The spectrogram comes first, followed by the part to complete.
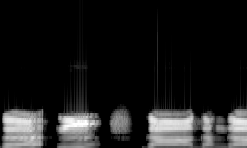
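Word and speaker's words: गंगा: மெய் எழுத்தா for example ஆ ன்னு முடியாம ங் அப்படின்ற உச்சரிப்பை நாம இந்த இடத்துல கொடுக்கணும் புரியுதுங்களா எங்க இந்த புள்ளிக்கு அந்த உச்சரிப்பு கொடுக்கணும் க ங் கங்கா அதே மாதிரி இங்கயும் தொடர்ந்து க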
